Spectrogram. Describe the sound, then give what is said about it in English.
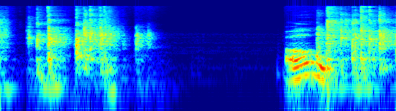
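Dice clatter across a hard table in two rattling bursts separated by a short silence, fairly loud, with a brief vocal sound mixed into the second burst, rolled for damage in a game. “And so dice things.”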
